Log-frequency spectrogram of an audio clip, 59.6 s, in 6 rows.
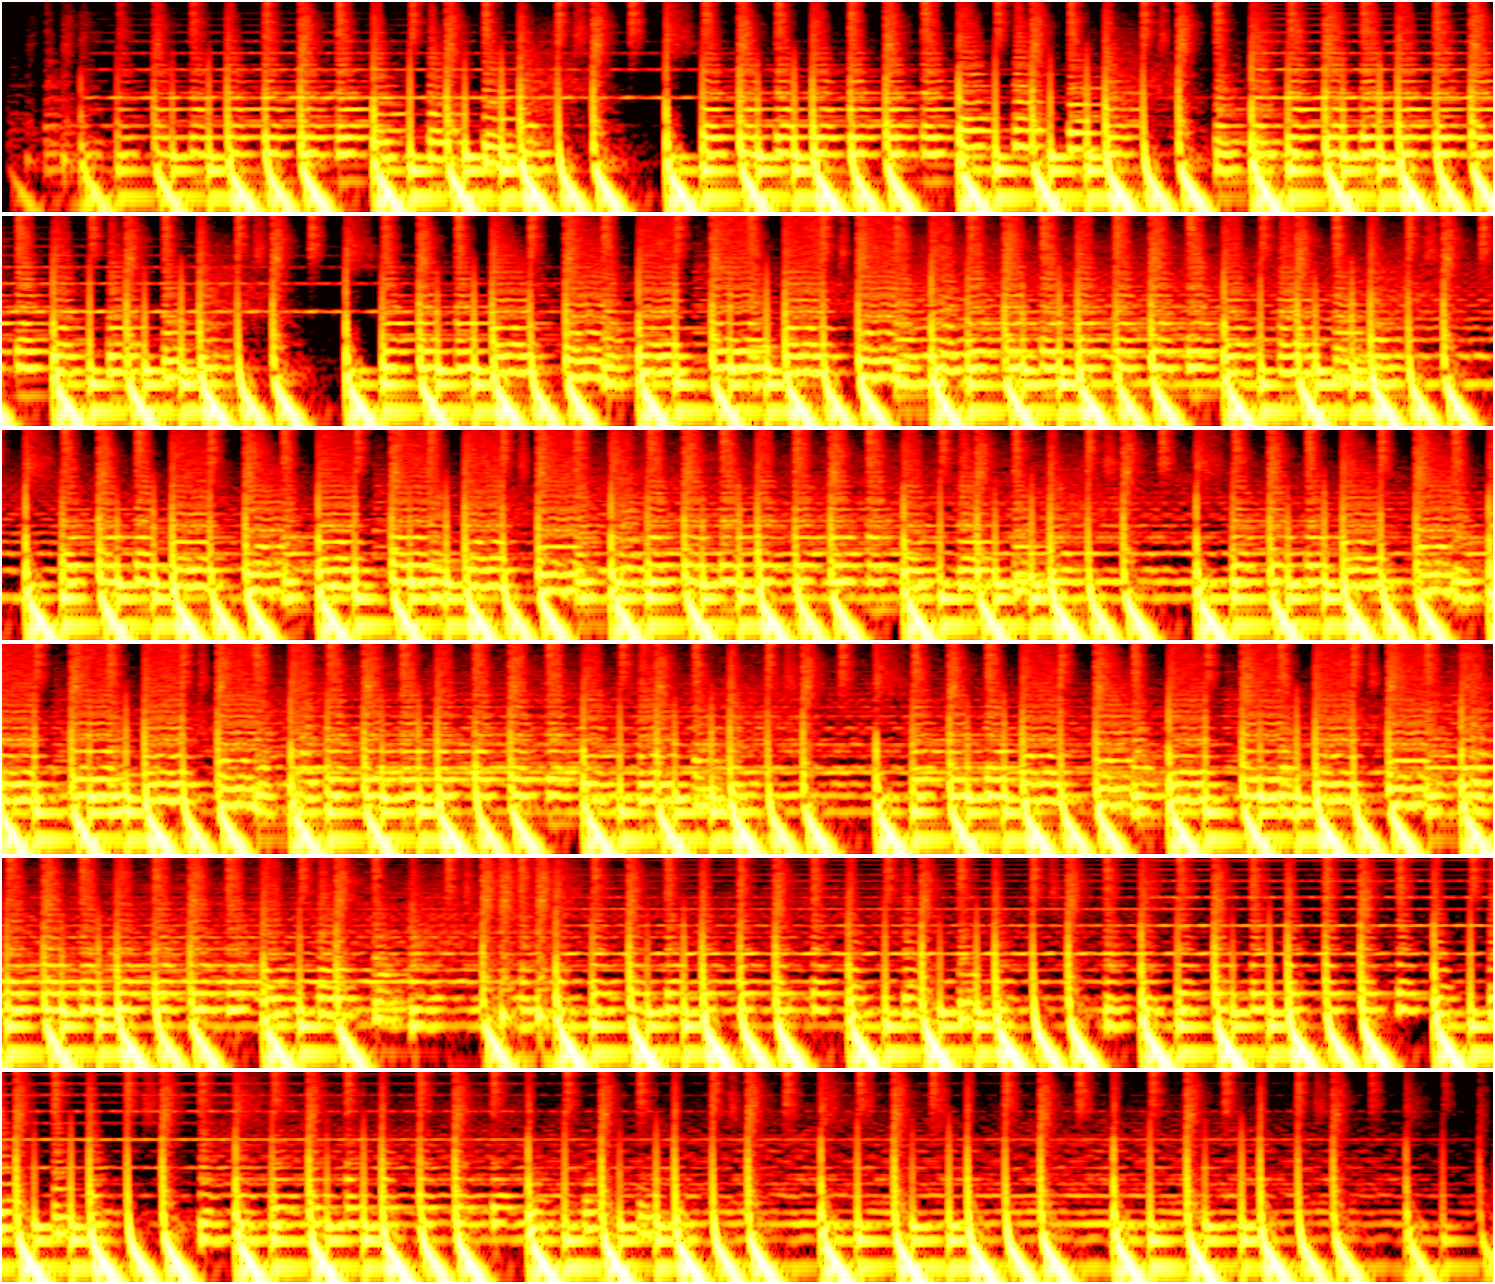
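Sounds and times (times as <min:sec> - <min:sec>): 
dub music: 0:00.0 - 0:59.6.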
